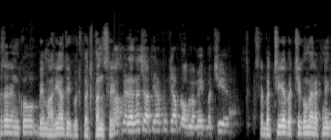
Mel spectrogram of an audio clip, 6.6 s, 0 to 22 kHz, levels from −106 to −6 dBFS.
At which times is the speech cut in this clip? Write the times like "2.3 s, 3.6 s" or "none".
2.4 s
